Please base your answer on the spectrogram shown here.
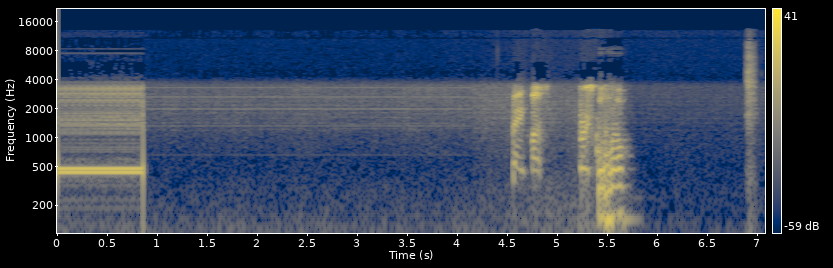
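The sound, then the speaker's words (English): Telephone dialing through a phone switchboard line: a steady dial tone lasts under a second, then cuts to a quiet hissing line, followed by a few short garbled bursts and a faint click at the end. “Why do I have to dial a 1? Different lines on this phone switchboard. All right, here we go. I dialed a 1. Hopefully now it goes through.”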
